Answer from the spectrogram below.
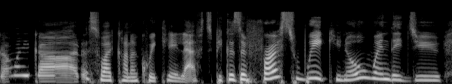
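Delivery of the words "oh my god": high, dismayed gasp of a mother; a squeaky, startled "oh my God". Retold or imitated. Mom leaving crying daughter at nursery.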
